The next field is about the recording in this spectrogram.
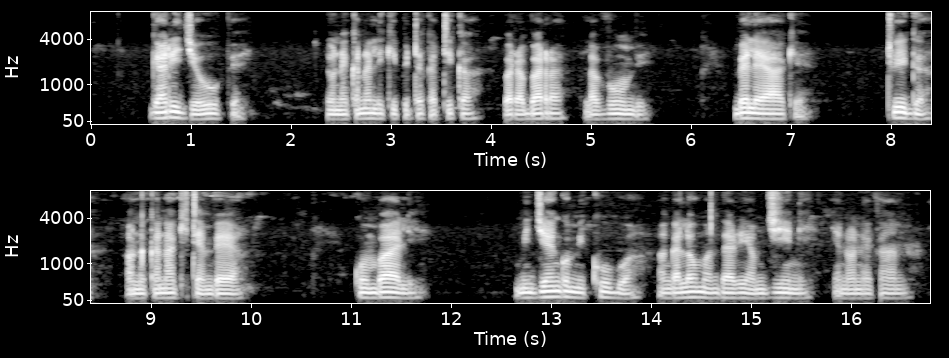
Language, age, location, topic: Swahili, 18-24, Nairobi, government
